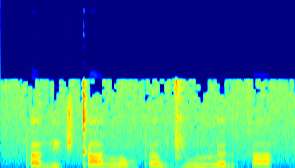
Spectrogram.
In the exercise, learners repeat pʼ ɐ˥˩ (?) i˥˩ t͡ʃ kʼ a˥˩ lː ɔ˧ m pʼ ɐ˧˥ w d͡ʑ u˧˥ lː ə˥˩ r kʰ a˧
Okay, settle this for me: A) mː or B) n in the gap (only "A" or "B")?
B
